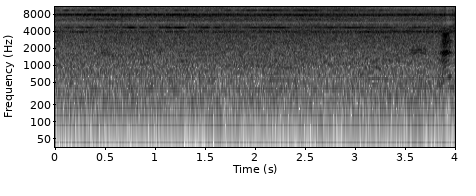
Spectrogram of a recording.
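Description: Steady roar of industrial wood-finishing machinery running, with a few faint, steady high-pitched whines over it.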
